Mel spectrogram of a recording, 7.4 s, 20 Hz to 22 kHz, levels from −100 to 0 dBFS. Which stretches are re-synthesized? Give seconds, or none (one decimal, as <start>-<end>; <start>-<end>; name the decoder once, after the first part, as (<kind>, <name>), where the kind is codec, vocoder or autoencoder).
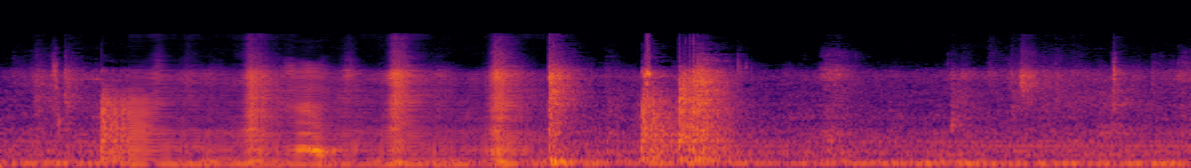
0.8-3.4 (vocoder, WaveNeXt)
